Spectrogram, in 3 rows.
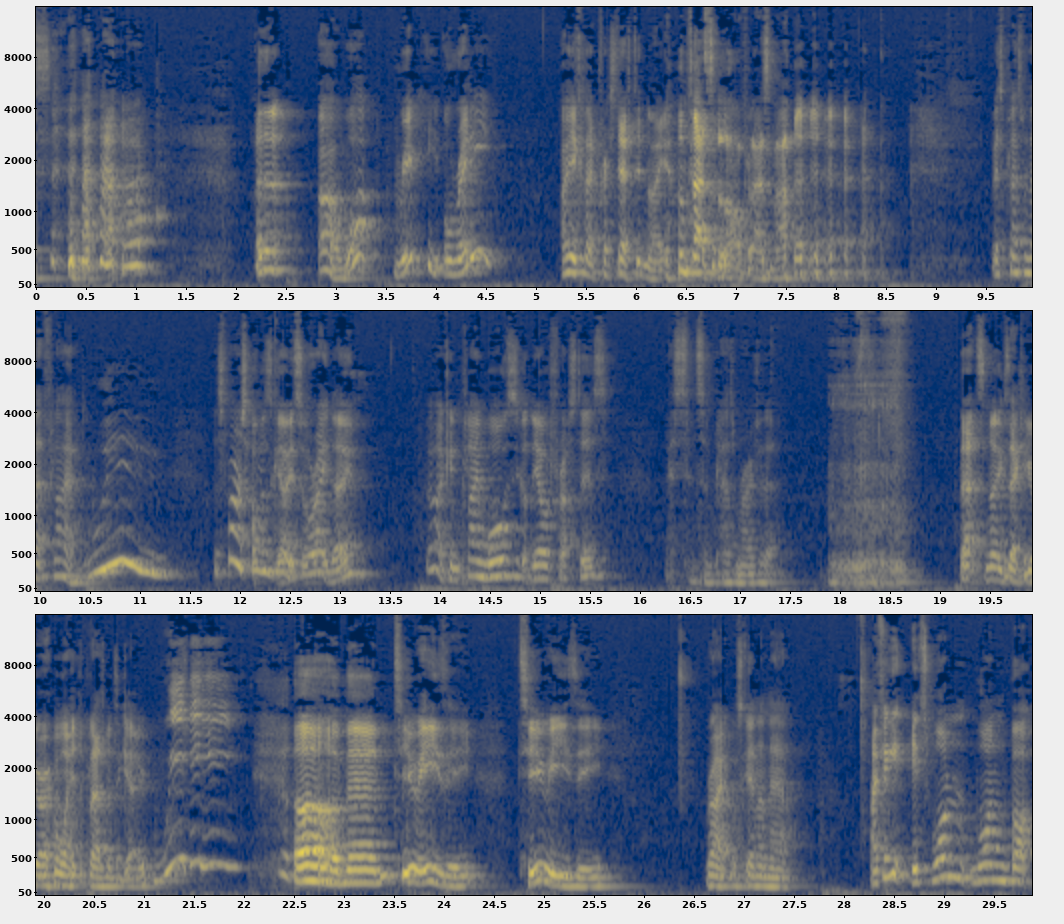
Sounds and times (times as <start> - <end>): Inside, small room: 0.0 - 29.8
Speech: 2.2 - 7.8, 9.6 - 15.7, 16.3 - 17.4, 19.2 - 25.7, 26.6 - 27.6, 28.2 - 29.8.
